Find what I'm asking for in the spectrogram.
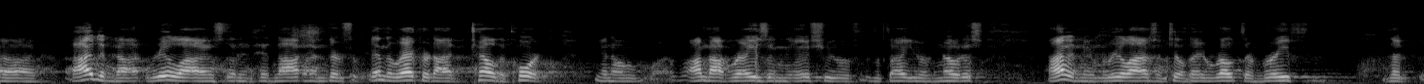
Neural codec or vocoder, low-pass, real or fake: codec, 16 kHz, 2 kbps, FreqCodec, larger model; 7.2 kHz; fake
